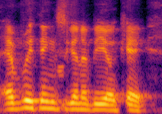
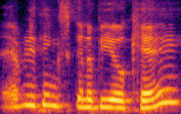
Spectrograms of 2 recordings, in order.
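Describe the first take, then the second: First: It is said firmly, with a confident tone. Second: It is said hesitantly, with a doubtful tone. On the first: Things really will be fine. The speaker calls it right. "you want to portray conviction" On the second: The speaker doubts things will be fine. The speaker calls it wrong. "that that doesn't make people feel okay"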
